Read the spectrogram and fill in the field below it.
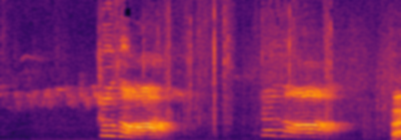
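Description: A middle-aged woman calls out loudly, twice, close by.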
